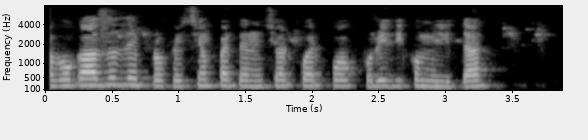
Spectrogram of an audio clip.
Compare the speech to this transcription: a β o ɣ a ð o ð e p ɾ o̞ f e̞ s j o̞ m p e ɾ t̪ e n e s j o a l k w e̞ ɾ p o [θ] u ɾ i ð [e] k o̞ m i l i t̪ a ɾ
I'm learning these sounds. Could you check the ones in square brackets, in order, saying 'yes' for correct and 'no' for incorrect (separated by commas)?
no, no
